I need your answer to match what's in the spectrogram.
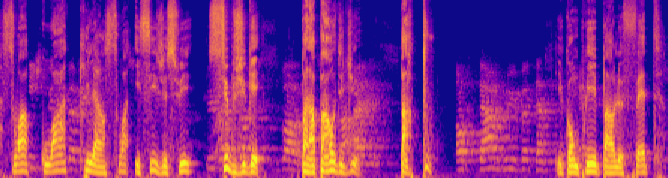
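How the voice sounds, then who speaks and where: A man preaching a sermon, emphatic, with a sing-song cadence that swings between loud declarations and hushed asides. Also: medium pitch.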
